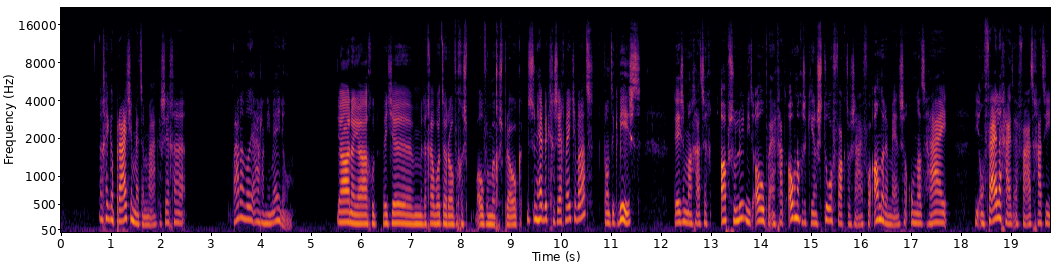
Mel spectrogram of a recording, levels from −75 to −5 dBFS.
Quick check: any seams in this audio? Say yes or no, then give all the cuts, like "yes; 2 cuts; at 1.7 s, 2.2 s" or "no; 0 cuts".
yes; 3 cuts; at 6.3 s, 9.2 s, 10.8 s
